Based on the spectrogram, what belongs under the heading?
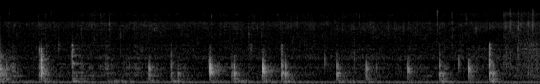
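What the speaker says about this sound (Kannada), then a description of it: "ಈಗ ನೋಡಿ ಮೊಟ್ಟೆನ ಚೆನ್ನಾಗಿ ಫ್ರೈ ಮಾಡಬೇಕು ಹುಡಿ ಹುಡಿಯಾಗಿ ಸ್ವಲ್ಪ ಒಲೆನ ಐ ಫ್ಲೇಮಲ್ಲಿ ಇಟ್ಕೊಳ್ಳಿ" Eggs frying and being scrambled in a pan on high flame for street-food-style egg noodles, with a steady sizzle under repeated sharp scraping strokes of a spatula, close and fairly loud, no talking.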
